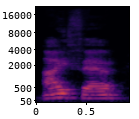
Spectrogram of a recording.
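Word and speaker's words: aether: sky the latin is ether or in classical i there and then the greek is also i there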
